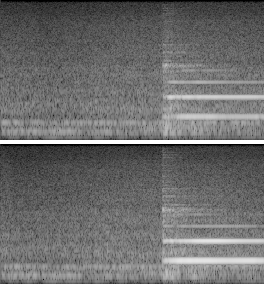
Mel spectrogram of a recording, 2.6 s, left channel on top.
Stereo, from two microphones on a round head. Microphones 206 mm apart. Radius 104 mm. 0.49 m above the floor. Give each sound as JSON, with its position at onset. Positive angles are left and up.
{"t": 1.6, "sound": "a guitar", "side_deg": -35, "distance_m": 2.0}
